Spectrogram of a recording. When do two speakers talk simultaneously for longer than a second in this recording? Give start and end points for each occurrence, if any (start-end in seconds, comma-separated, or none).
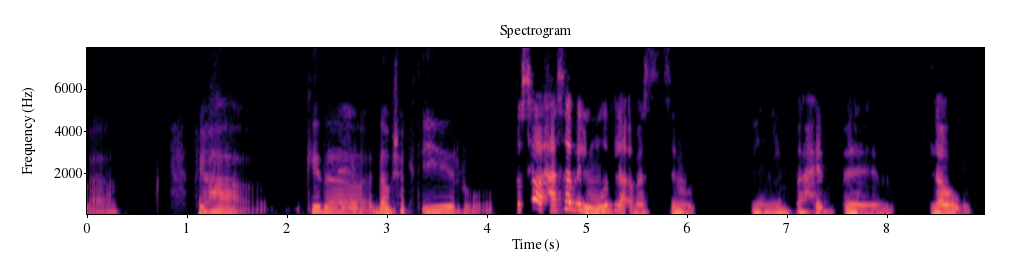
none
